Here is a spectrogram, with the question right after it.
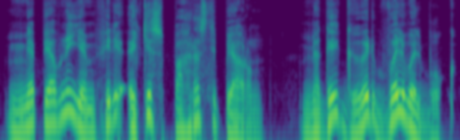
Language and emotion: Kashmiri, surprised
